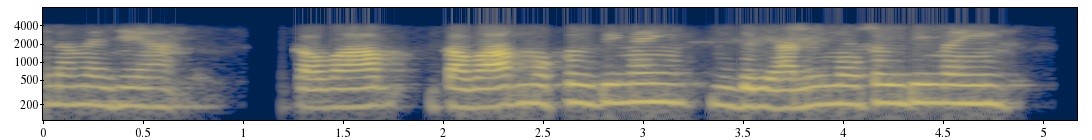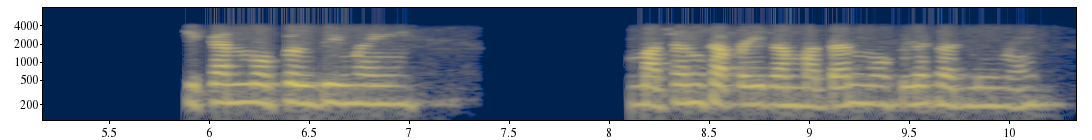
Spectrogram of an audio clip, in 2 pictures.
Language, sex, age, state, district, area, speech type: Sindhi, female, 45-60, Uttar Pradesh, Lucknow, rural, conversation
